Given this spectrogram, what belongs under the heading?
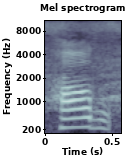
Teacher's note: Ro-nya dibaca dengan tafkhim atau tebal karena ro sukunnya didahului oleh huruf berbaris fathah.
